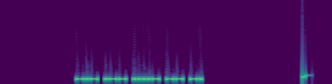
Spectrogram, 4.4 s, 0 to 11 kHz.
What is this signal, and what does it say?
Morse code, heard as a keyed tone, about 34 wpm, 700 Hz. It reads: KW4MN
